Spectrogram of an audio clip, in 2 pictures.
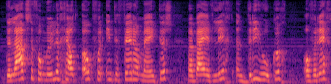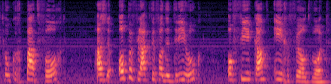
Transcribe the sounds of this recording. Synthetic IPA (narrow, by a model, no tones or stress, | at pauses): d̥əlaːtstəfɔrmyləχɛlˠtʰowkfoːrɪntəfeɾomejtərs | ʋaːrbɛjətlɪχtəndriɦukəχ | ʔɔfrɛχthukəχpɑtfɔlˠχt | ʔɑlˠzdəɔpərvlɑk̚təvɑndədriɦuk | ɔffiərkɑntɪnχəv̥ɵlˠtʋɔrt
